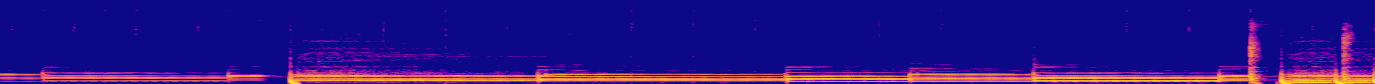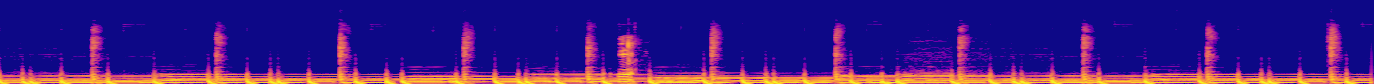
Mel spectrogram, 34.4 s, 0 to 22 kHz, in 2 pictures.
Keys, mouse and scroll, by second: 2.4 shift+middle click, 3.0 middle click, 3.9 middle click, 4.6 middle click, 5.1 middle click, 5.6 ctrl+z, 8.2 l, 8.9 s, 13.8 alt+z, 14.1 scroll up 1, 14.3-15.6 middle drag, 16.5 KP_1, 16.8 KP_3, 17.7 KP_1, 19.4 alt+z, 21.9 click, 24.1 click, 24.1 middle click, 27.3 alt+z.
